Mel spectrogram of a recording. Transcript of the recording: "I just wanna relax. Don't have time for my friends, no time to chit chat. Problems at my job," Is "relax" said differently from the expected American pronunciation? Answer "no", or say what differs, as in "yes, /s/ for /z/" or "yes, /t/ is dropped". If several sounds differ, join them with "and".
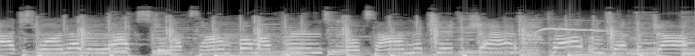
no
